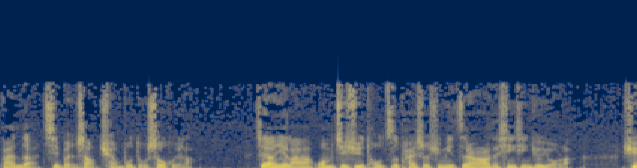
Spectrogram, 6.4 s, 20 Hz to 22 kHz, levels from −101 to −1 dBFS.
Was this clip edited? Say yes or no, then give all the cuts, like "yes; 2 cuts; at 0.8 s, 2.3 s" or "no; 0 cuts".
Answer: no; 0 cuts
